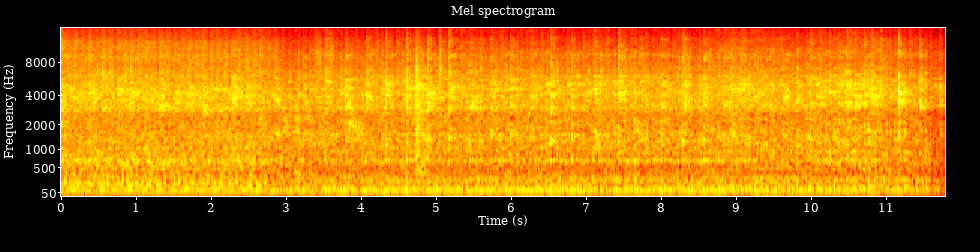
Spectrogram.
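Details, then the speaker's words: Motorcycle with CV40 carburetor after choke (enrichener) cable replacement, fuel on reserve, full choke, clutch in: catches and settles into a steady, even low thrum with no misses or knocks, then shut off; healthy cold start. "Pull the choke all the way out. Clutch in, key on."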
